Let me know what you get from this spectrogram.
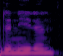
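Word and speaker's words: Dunedin: the 3DS I think the bats are from denan at least I know how to say it now no the bats are oh yeah the bats from New Zealand are also from denan I think oh they're from Christ Church New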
